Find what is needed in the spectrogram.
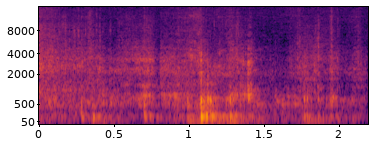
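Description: Cardboard box being handled and opened by hand: flaps scraping and rustling, with a few irregular soft knocks, the loudest about a second in.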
